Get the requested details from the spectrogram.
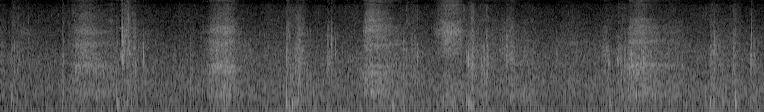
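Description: Footsteps crunch on loose stones at a steady walking pace.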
